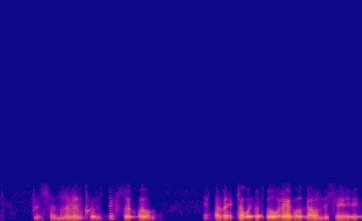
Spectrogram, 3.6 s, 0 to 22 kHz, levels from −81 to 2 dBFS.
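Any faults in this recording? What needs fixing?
The whole clip has gone through an LPC-10 vocoder, and it's heavy damage. The speech comes out as a buzzy, mechanical robot voice, and there's nothing above 3.7 kHz. Each moment gets either a pulse buzz or noise hiss driving a crude vocal tract filter, which fits the 2.4 kbit/s LPC-10 codec. The fix is to send it over a wideband codec at a decent bitrate instead of LPC-10.

From 1.06 s to 3.62 s the pace suddenly jumps to about 1.65 times faster while the pitch holds steady, and it sounds rushed. That's likely a time-stretched section, where software squeezed the audio to fit a length by dropping short pieces. Don't force the audio to a fixed duration. Trim or pad it instead of stretching it.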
